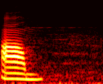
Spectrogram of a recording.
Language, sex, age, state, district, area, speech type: Sanskrit, female, 30-45, Maharashtra, Nagpur, urban, read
